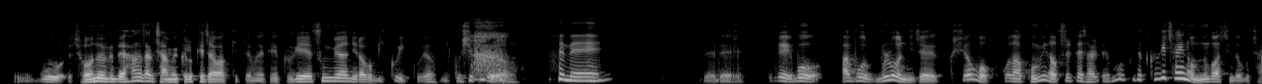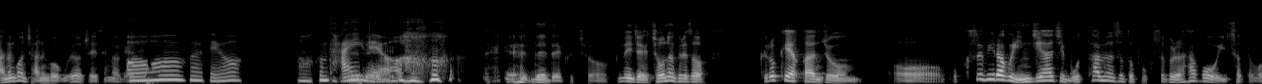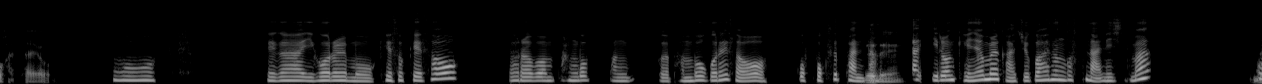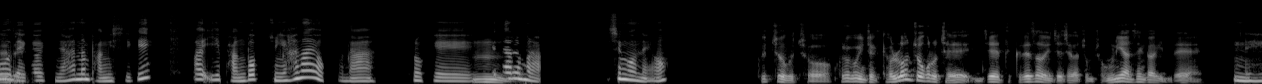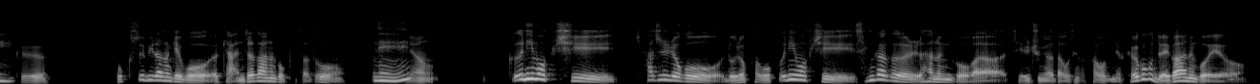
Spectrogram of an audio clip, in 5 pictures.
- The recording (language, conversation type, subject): Korean, podcast, 효과적으로 복습하는 방법은 무엇인가요?
- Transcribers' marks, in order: laugh; other background noise; laugh; laughing while speaking: "예. 네네"; laugh; tapping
